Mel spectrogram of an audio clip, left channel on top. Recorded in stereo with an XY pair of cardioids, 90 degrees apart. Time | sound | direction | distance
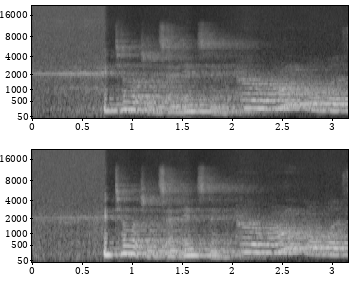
0.7 | a man speaking | 60° right | 1.6 m
2.0 | a woman speaking | 25° right | 3.5 m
